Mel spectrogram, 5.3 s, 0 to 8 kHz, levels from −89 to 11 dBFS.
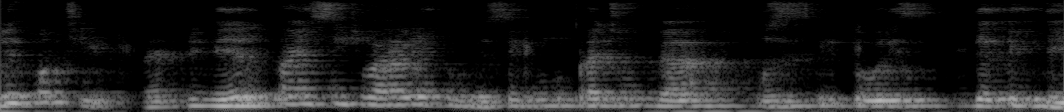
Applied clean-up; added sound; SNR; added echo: neural mask model DeepFilterNet 3.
